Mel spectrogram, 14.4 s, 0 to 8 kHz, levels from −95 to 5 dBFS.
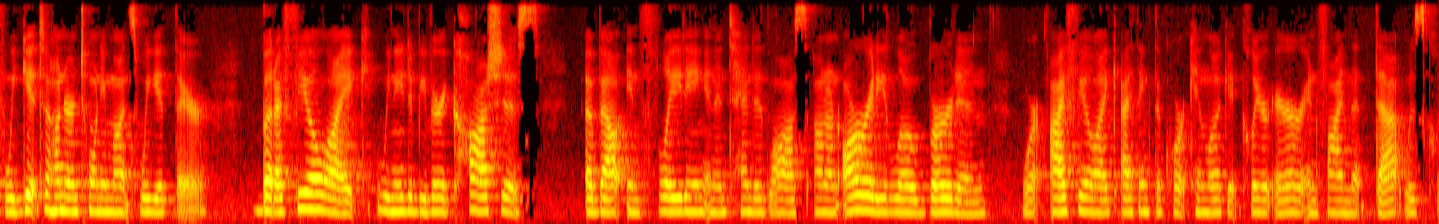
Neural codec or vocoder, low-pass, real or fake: none; 7.2 kHz; real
